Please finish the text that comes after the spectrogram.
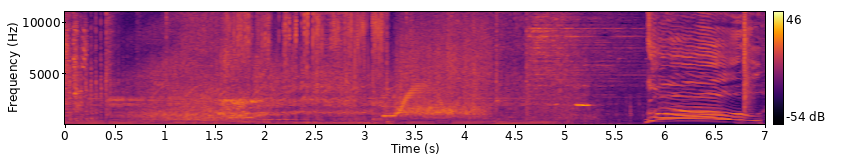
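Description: A cartoon school bus skids with a long, loud tire squeal and rumbling engine, ending in a shrill, bending screech as it comes to a stop. Voices talk over parts of it.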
